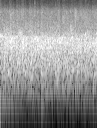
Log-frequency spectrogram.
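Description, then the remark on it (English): Steady, dense audience applause at a live Vergecast show, a loud even wash of many hands clapping for a guest with no pauses and no voices standing out. “Let's give a round of applause for Hiroshi.”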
